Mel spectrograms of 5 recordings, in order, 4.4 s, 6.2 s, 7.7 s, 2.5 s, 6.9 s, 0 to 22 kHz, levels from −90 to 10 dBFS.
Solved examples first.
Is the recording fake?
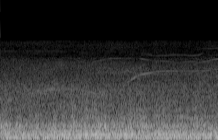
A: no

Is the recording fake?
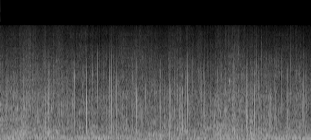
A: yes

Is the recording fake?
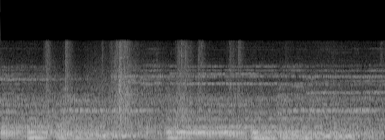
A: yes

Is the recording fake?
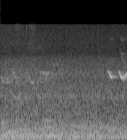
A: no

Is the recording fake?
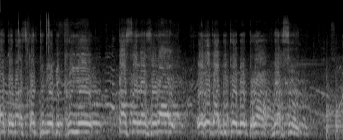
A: yes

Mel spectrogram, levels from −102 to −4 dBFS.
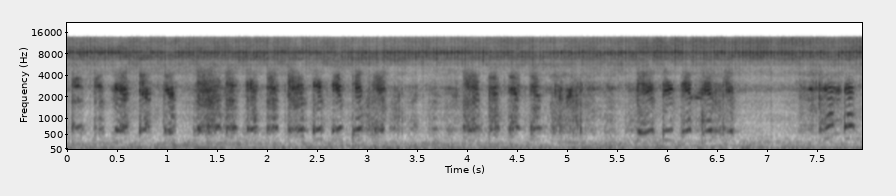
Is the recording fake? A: yes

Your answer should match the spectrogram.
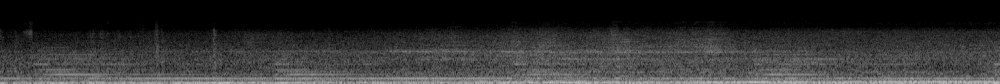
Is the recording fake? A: no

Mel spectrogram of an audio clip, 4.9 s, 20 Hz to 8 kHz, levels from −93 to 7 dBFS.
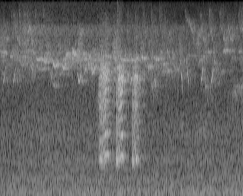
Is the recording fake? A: no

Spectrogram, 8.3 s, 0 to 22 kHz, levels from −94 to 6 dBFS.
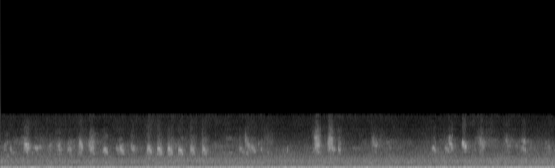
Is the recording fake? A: yes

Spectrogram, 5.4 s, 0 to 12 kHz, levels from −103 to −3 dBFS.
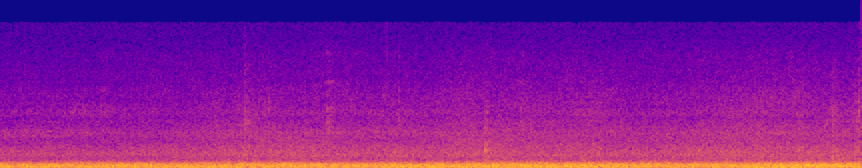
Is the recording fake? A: yes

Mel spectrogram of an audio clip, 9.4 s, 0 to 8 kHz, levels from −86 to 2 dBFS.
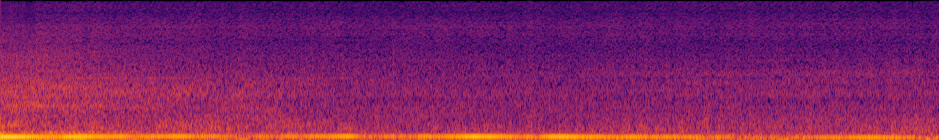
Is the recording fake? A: yes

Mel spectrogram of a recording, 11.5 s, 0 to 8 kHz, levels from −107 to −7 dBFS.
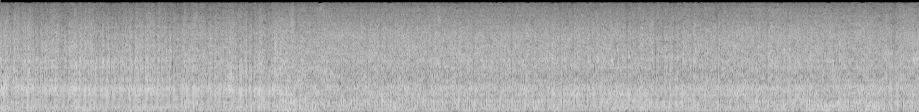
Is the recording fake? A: yes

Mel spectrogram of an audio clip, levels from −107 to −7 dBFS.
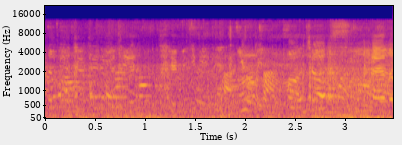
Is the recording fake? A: no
